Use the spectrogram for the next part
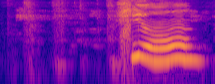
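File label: "xiong2", Mandarin Chinese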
